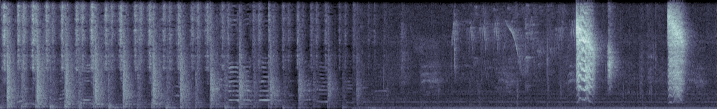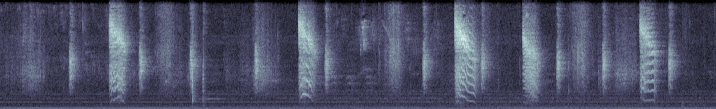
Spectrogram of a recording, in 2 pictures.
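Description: Folk music with rattling percussion plays for the first few seconds and stops. Then a bird gives repeated harsh, loud squawks, one every second or two, over a steady low hum.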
